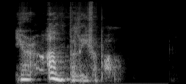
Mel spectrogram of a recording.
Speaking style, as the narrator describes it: Carlisle whispered, voice oddly hoarse

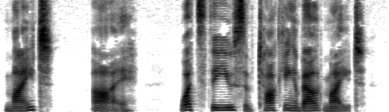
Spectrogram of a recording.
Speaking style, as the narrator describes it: growled Uncle Kimball

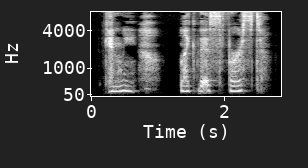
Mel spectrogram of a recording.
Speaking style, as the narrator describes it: Remus panted

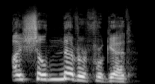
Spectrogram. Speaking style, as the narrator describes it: cried

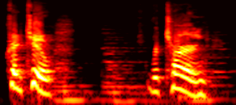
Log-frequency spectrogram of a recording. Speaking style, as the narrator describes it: Shouts down

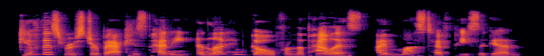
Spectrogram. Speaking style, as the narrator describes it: he yelled to a slave

